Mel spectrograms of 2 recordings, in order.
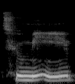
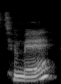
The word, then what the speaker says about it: Tumee: Usually people pronounce it Tumee, but it's Tumee.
